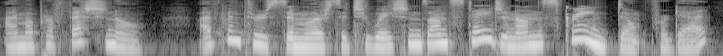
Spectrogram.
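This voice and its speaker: A woman's voice: medium pitch, expressive, normal speed, dry recording, lightly acted. Woman acting as a cool, seductive actress, dry sound. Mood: composed. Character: cool, seductive, self-possessed female actress with ruthless streak. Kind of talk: audio drama acting.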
